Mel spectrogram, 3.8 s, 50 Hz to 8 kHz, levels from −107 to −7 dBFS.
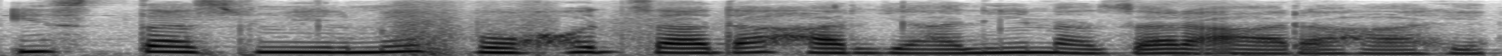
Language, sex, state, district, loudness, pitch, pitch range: Hindi, male, Karnataka, Bangalore, -15 LUFS, 245 Hz, 215-265 Hz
